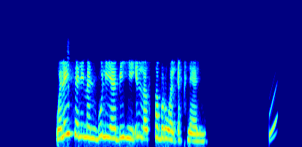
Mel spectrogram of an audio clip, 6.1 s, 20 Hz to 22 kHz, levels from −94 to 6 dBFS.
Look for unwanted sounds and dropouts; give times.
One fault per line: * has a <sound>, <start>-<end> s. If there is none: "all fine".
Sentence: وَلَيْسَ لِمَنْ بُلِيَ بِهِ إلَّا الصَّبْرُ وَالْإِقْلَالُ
* has a chirp, 5.4-5.6 s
